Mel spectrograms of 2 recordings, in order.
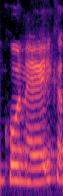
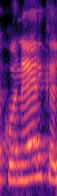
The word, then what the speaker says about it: Connecticut: É, Então assim, você acha que tipo eu vi que você foi lá em Conérica. Conérica, gente, é Connecticut, né? Que a gente fala, só que aqui pronuncia diferente.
